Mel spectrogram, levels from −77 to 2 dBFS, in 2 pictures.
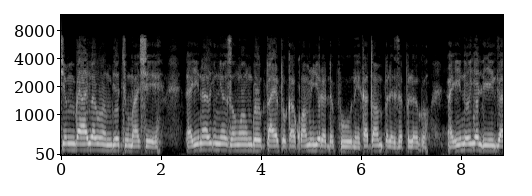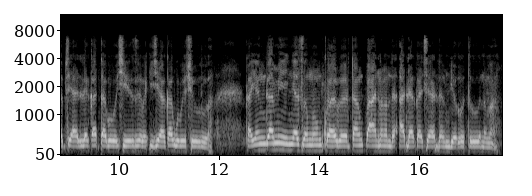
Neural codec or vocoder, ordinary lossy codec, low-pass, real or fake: codec, 16 kHz, 8 kbps, FunCodec, trained on LibriTTS, 25 frames a second; MP3, 32 kbps; 7.2 kHz; fake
